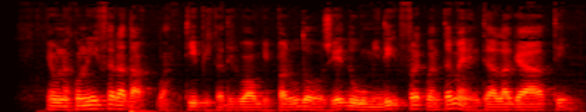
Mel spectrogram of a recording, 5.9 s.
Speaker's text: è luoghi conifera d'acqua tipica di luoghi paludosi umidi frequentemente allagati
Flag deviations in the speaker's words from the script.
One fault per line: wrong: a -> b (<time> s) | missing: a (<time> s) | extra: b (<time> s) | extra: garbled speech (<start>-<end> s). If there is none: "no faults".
wrong: luoghi -> una (0.5 s)
extra: ed (3.4 s)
